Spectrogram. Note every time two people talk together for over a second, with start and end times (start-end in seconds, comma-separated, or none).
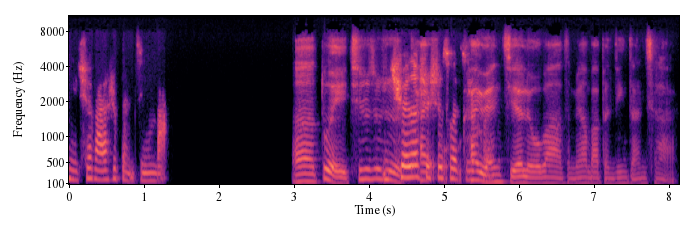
4.2-5.7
